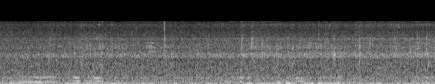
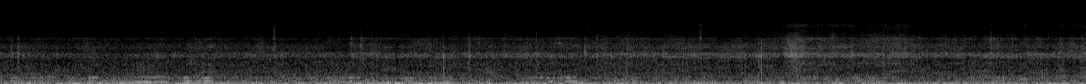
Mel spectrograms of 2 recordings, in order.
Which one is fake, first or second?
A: second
